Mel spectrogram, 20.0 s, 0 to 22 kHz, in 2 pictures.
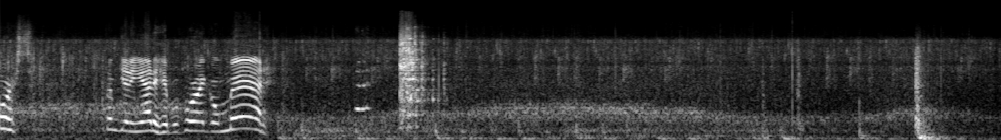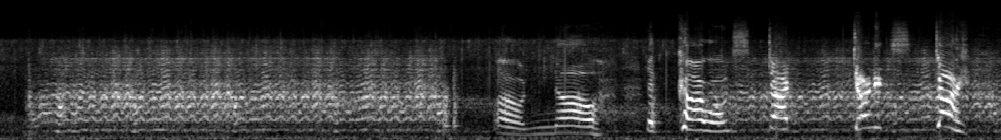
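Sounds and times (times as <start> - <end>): steady rain falling: 0.0 - 20.0
heavy thud: 9.1 - 9.4.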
